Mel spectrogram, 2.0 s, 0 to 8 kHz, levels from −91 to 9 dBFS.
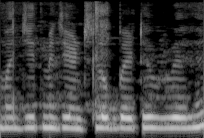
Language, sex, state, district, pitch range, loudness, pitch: Hindi, female, Maharashtra, Nagpur, 225-230 Hz, -21 LUFS, 230 Hz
